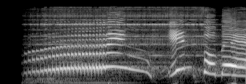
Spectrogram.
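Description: High-pitched, voice-like call in a logo jingle: one long note that slowly rises, then swoops down, followed by a short upward chirp near the end.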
